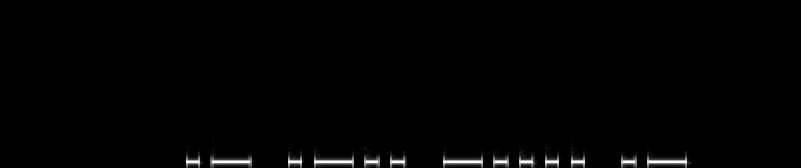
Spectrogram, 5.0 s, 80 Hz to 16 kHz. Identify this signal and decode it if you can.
Morse code, heard as a keyed tone, about 15 wpm, 700 Hz. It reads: AL6A
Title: USA Call Signs - 4 Characters - 4x Character Spacing - 15wpm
